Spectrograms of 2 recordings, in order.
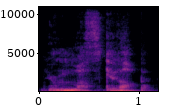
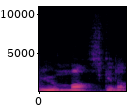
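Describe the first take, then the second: First: It is said in a deep, creepy voice. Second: It is said in an ordinary voice.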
